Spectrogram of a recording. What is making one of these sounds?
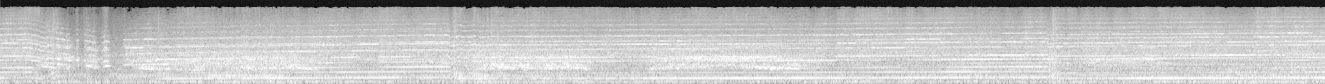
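A race car engine roars loudly, rising in pitch and dropping at each gear change.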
